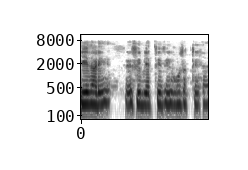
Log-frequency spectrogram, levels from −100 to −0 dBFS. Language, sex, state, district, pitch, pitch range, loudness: Hindi, male, Uttar Pradesh, Muzaffarnagar, 195 Hz, 190-195 Hz, -19 LUFS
